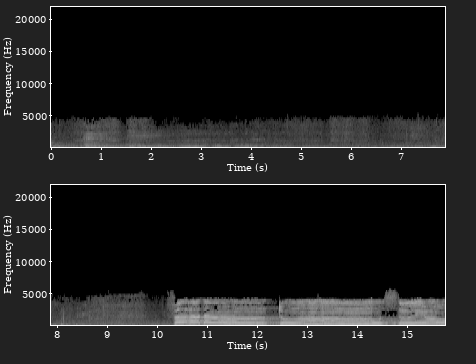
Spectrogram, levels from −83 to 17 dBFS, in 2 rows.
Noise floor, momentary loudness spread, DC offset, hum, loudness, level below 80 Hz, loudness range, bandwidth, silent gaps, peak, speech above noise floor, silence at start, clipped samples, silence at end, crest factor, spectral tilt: -49 dBFS; 25 LU; under 0.1%; none; -19 LUFS; -58 dBFS; 24 LU; 5 kHz; none; -6 dBFS; 30 dB; 0 s; under 0.1%; 0 s; 18 dB; -2.5 dB/octave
